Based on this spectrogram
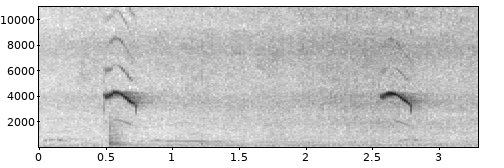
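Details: A male Javan grey-throated white-eye, singing actively, gives a high falling whistle, then a softer second one two seconds later, amid low background hiss.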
